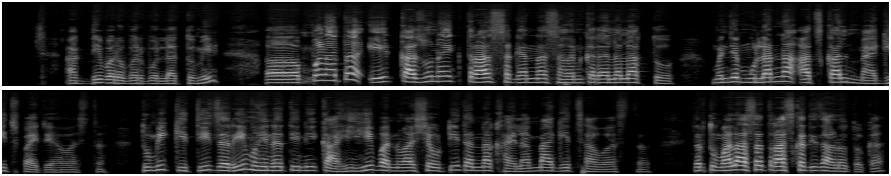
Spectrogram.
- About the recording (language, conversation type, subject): Marathi, podcast, घरच्या साध्या जेवणाची चव लगेचच उठावदार करणारी छोटी युक्ती कोणती आहे?
- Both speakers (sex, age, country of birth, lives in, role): female, 25-29, India, India, guest; male, 45-49, India, India, host
- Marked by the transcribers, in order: none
